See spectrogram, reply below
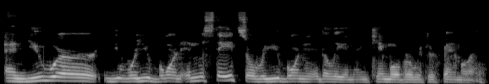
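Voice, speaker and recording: A man hosting a casual interview, asking relaxed questions and affirming answers with short backchannels. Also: medium pitch, quick pace, dry recording, poor audio. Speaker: podcast host interviewer.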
